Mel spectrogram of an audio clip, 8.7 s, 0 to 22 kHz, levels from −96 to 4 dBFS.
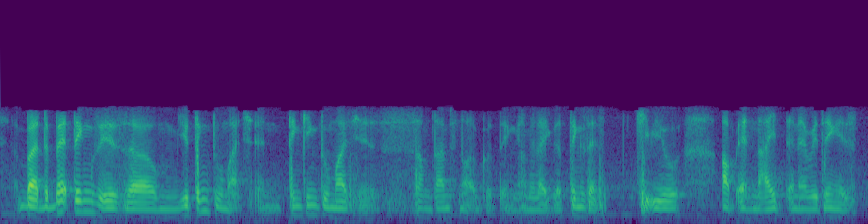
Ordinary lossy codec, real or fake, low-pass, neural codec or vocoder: MP3, 32 kbps; real; 3.6 kHz; none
